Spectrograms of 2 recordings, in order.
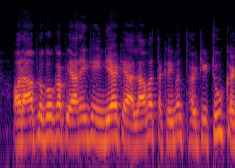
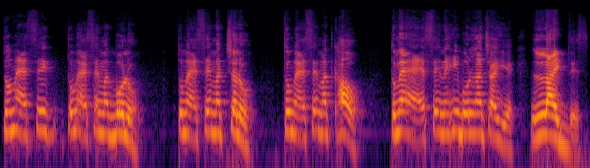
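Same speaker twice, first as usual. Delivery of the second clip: usual speaking voice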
